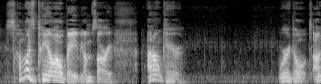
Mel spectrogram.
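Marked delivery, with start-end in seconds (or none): 0.1-1.6 laughing it out, louder and higher; giggling mock teasing. Real, not acted. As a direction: crack up while repeating it. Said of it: "I don't know why I said it like that".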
